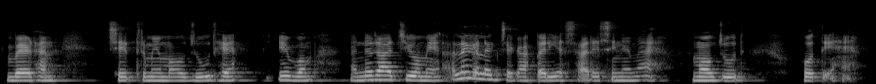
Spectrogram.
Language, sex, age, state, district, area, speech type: Hindi, male, 30-45, Uttar Pradesh, Sonbhadra, rural, spontaneous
